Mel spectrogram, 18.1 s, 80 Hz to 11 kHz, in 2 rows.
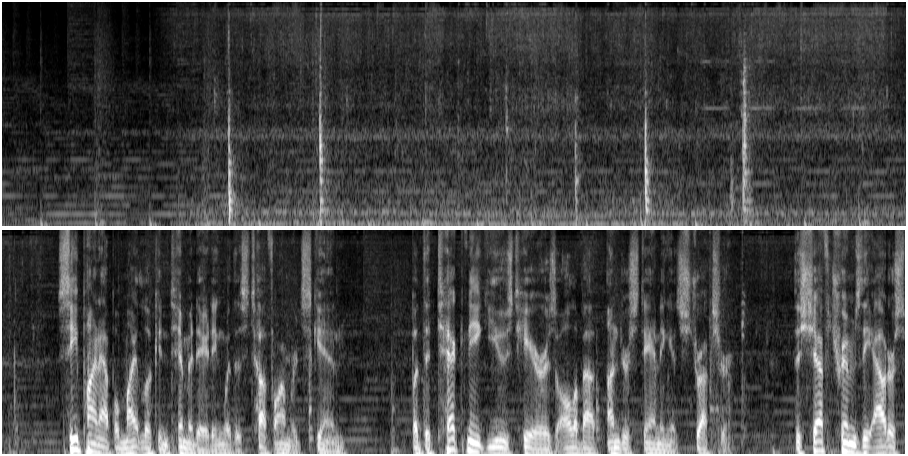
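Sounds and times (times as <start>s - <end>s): background music: 0.0s - 18.0s
food sizzling: 1.6s - 17.8s
sharp pops in cooking: 2.0s - 4.3s.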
